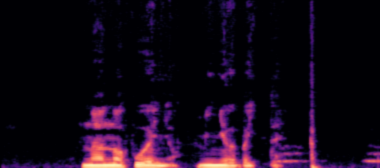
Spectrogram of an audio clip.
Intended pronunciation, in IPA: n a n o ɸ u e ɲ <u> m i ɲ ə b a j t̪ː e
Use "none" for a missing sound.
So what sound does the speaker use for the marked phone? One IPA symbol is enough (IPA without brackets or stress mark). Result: o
